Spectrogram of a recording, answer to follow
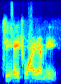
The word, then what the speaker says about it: thyme: THYME. Yes, it's time.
